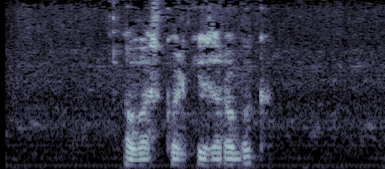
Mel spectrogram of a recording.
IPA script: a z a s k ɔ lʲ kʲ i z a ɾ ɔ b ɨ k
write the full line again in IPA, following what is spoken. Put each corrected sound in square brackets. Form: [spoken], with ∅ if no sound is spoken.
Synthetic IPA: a [v] a s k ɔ lʲ kʲ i z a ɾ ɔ b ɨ k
